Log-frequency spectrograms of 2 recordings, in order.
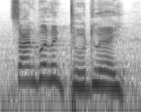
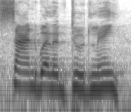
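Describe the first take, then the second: First: It is said in an exaggerated Brummie accent. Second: It is said in his ordinary accent.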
